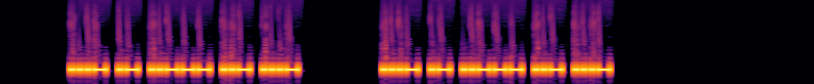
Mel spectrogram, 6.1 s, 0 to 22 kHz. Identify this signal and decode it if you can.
Morse code, heard as a keyed tone, about 37 wpm, 700 Hz. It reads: VA2UV VA2UV
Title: DXCC-100 Call Signs - 5 Characters - Repeated 2x - 40wpm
